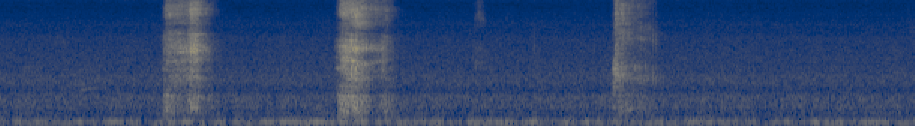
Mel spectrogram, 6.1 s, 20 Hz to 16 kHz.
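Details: Cat coughing, recorded 08/28/2015: three short, harsh expulsive bursts over a steady low background hum.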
